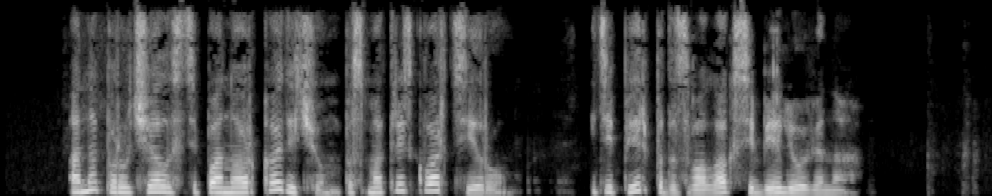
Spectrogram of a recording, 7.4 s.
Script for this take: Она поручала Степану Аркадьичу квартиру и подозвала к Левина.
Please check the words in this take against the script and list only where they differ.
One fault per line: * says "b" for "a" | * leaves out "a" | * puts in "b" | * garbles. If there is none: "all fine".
* puts in "посмотреть"
* puts in "теперь"
* puts in "себе"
